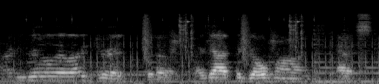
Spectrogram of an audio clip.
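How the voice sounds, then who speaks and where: A man's voice: fairly high pitch, unhurried, distant mic, music in the background. A young man joking and swearing in casual banter with a friend who is gaming. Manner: loud, joking, profane banter. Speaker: friend watching the game. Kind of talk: casual chat.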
